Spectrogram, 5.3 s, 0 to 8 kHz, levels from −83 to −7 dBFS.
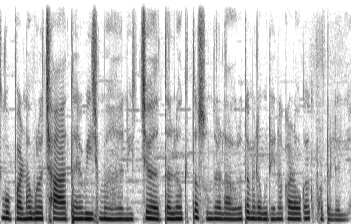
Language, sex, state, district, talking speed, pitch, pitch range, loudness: Marwari, female, Rajasthan, Churu, 160 wpm, 200 Hz, 190-205 Hz, -16 LUFS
